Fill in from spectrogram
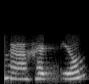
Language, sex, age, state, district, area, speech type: Sanskrit, female, 18-30, Kerala, Thrissur, urban, conversation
